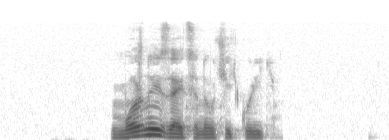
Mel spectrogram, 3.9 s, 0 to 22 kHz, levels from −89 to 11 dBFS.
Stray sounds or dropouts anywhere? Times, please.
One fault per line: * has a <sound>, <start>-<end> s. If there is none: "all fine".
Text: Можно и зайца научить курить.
all fine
